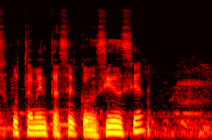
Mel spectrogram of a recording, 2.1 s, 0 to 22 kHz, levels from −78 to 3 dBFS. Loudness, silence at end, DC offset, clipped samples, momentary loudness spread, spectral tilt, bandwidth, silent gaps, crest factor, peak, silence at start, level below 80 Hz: -21 LUFS; 0 s; under 0.1%; under 0.1%; 19 LU; -7.5 dB/octave; 17 kHz; none; 16 dB; -6 dBFS; 0 s; -60 dBFS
